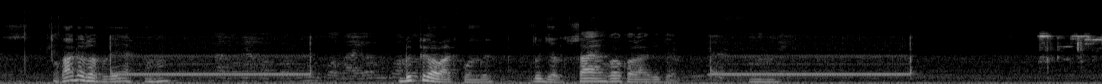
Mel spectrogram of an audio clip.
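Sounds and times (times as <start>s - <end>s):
telephone ringback tone: 1.2s - 3.1s, 7.2s - 9.1s, 10.4s - 11.0s.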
